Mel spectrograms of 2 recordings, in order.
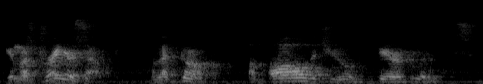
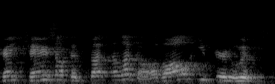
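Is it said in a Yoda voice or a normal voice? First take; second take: Yoda voice; normal voice. First: It is said in an imitated Yoda voice. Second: It is said in the speaker's normal voice.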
